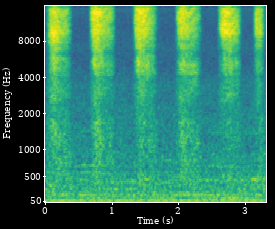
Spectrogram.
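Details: Vocal imitation of a thyroid bruit, as from the increased vascularity classically seen in Graves disease: repeated soft blowing hisses at about 92 per minute, roughly one per beat.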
